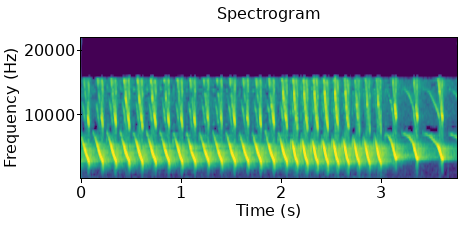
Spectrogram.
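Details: Canary song used to lure a male into answering: evenly repeated sharp downward-sweeping chirps, roughly seven per second, ending in two slower separate swoops, very clean with no other sounds.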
